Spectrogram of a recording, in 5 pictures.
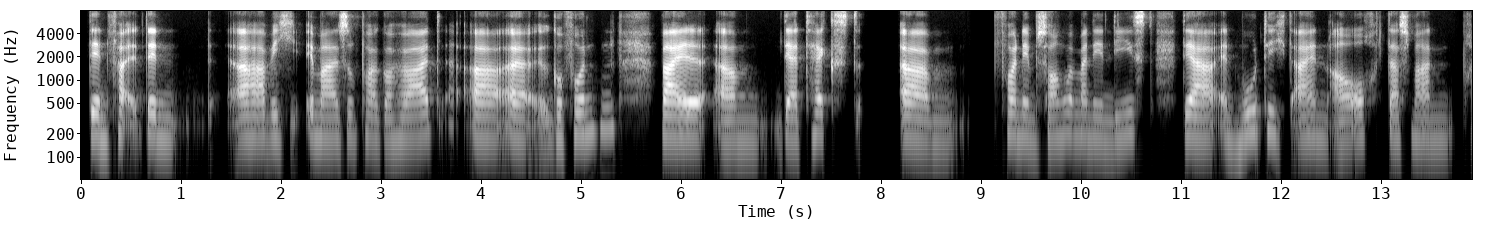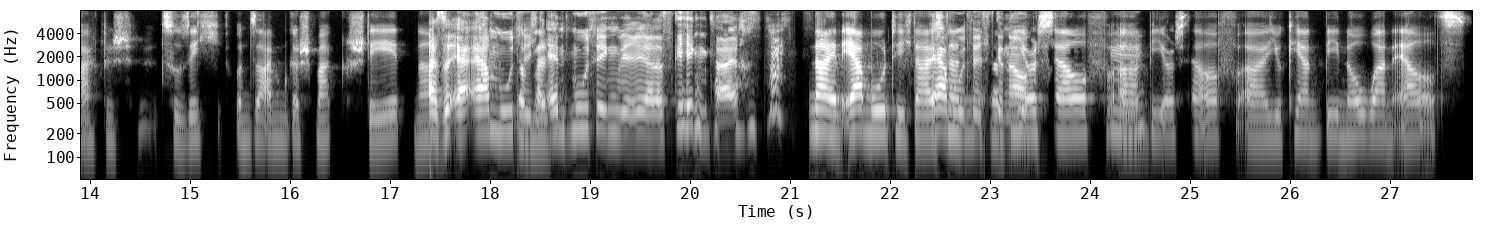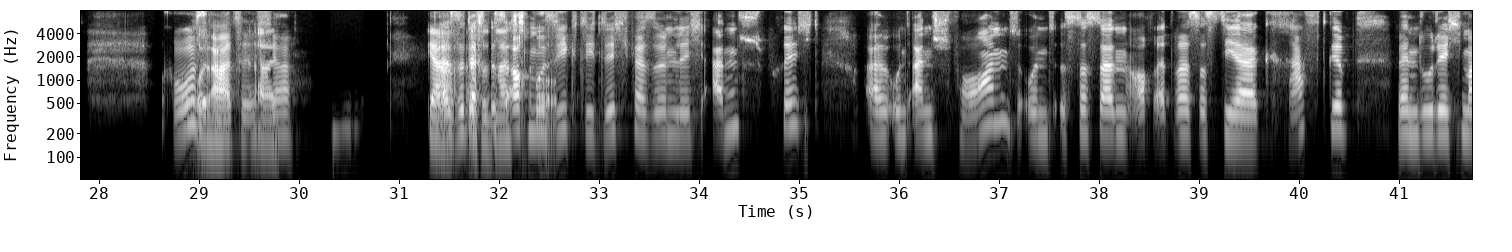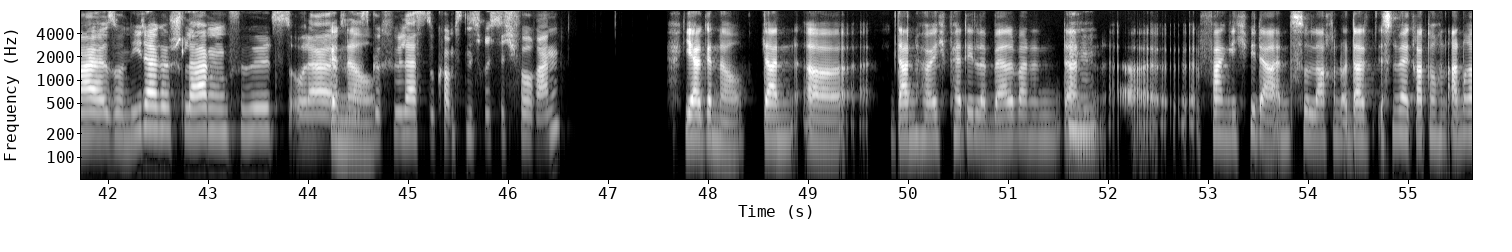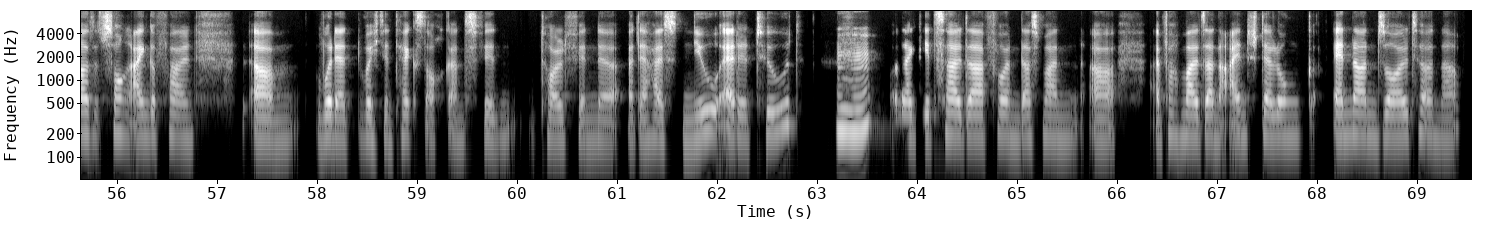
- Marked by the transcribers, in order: laughing while speaking: "Gegenteil"; chuckle; in English: "Be yourself"; other background noise; in English: "be yourself"; in English: "you can't be no one else"; unintelligible speech
- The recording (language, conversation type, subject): German, podcast, Welche Musik hörst du, wenn du ganz du selbst sein willst?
